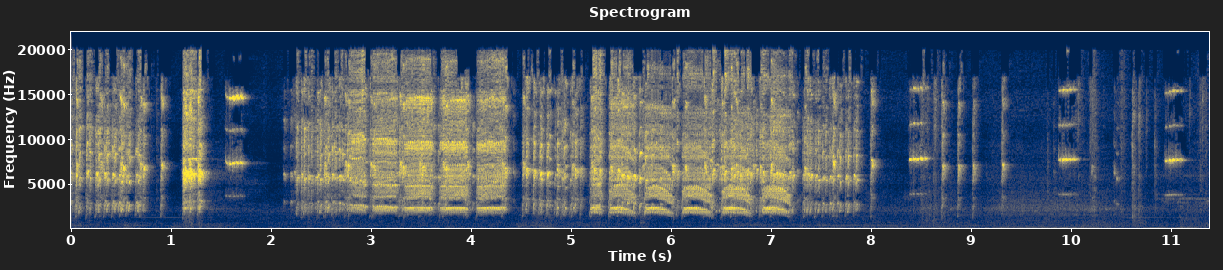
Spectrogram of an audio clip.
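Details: Hwamei song: long stretches of fast, rasping, stacked notes, some with rising and falling arched phrases, then a quieter end with scattered sharp clicks and thin high tones.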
